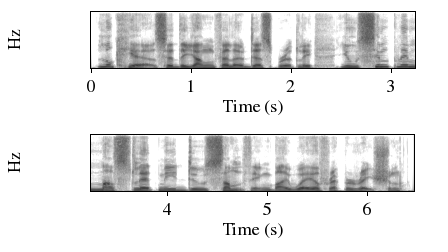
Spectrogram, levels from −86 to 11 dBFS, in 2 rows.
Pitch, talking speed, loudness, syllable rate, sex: 145 Hz, 165 wpm, -20 LUFS, 5.1 syllables/s, male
